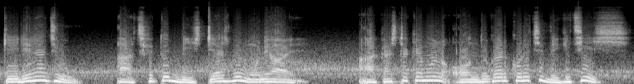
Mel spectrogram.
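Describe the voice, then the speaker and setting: A man's voice: medium pitch, animated, unhurried, noisy background, lightly acted. A man playing a bold, boastful forest guard with a brash, bossy manner in a horror cartoon. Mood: confident, bossy.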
